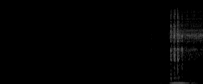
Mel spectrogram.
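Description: Dead silence, then near the end a short whir, about half a second, from an electric screwdriver backing out the Wi-Fi card's screw.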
